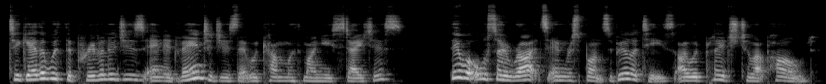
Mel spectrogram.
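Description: A middle-aged woman with a New Zealand accent reads a scripted devotional for her podcast. Her voice sits on the low side, and her delivery is measured and earnest, slowing to let important lines land.

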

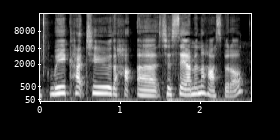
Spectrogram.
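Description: A woman's voice: fairly high pitch, moderate pace. A woman hosting a podcast, casually recapping a TV episode in a chatty, giggly storytelling way.

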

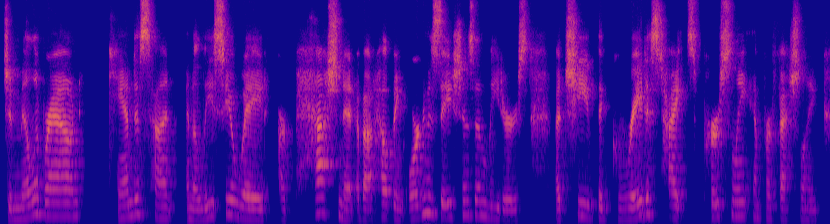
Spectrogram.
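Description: A woman's voice: fairly low pitch, bright, forceful tone, low-quality recording. A woman hosting a podcast, introducing her guests in an enthusiastic, emphatic way. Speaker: podcast host.

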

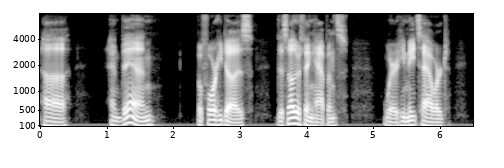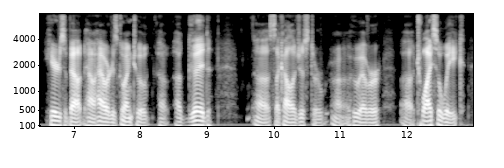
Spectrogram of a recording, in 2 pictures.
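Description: A man co-hosting a casual television recap podcast, explaining slowly and hesitantly with many pauses and fillers. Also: lowish voice, no room sound, studio quality. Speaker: podcast co-host.

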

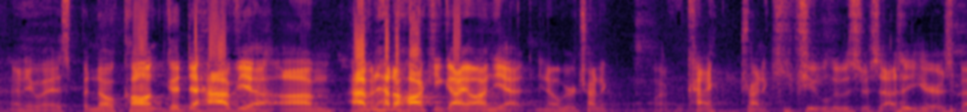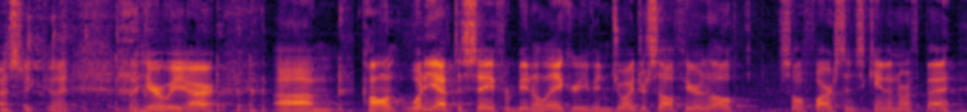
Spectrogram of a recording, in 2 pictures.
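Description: A man's voice: mid-range voice, fast, pushed and bright, slight background noise. A man in his twenties hosting a casual podcast in a jokey, teasing way. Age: 20s. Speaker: podcast host.

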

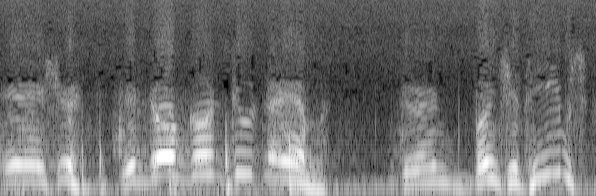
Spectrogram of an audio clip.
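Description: An actor playing a cantankerous old American prospector with a raspy voice and folksy mild cussing, in old-time radio western style. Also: male voice, high-pitched, very animated, measured pace, heavy background noise, heavily acted. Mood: grumbling, indignant. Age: older.

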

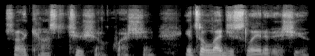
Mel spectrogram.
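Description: A man's voice: mid-range voice, animated, quick pace, breathy edge, no room sound. A man hosting an online news show, talking casually and sardonically to his viewers. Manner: chatty, sardonic, asides to viewers. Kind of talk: casual opinion commentary.

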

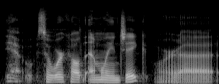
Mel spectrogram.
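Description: A man's voice: fairly low pitch, huge pitch swings, fast talker, creaky. A man speaking casually and a little hesitantly as a musician guest in a radio interview.

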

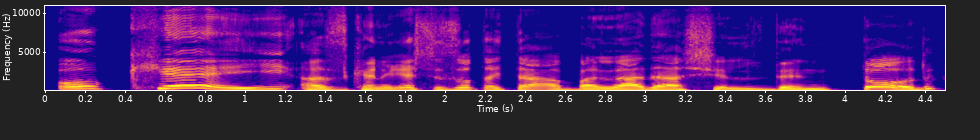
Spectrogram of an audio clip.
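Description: A man's voice: sits high, animated, dry recording, studio quality. A man hosting a radio request show, bantering playfully and teasing with repeated words.

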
